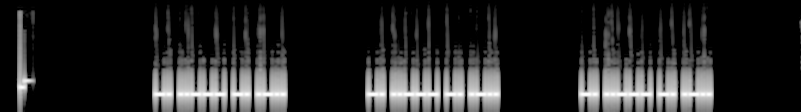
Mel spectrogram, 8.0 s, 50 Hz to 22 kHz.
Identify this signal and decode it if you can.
Morse code, heard as a keyed tone, about 40 wpm, 700 Hz. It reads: N2NL N2NL N2NL
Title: Easy Call Signs Repeated 3x - 40wpm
